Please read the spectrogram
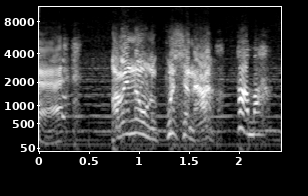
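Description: Spoken film dialogue over steady background music.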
